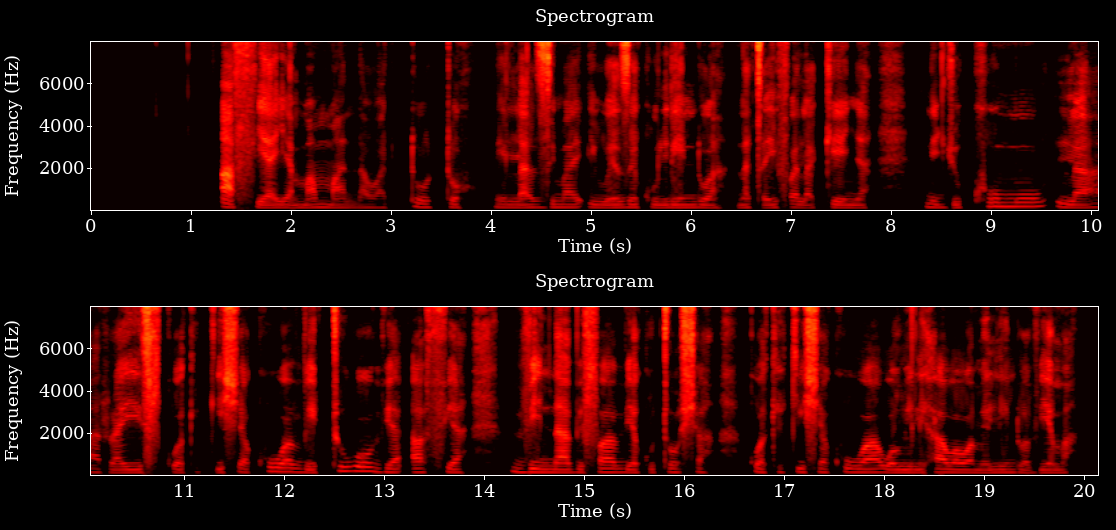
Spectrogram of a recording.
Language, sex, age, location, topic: Swahili, female, 25-35, Kisumu, health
